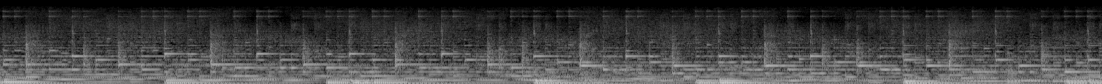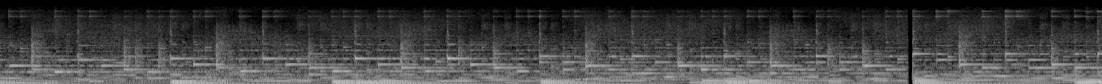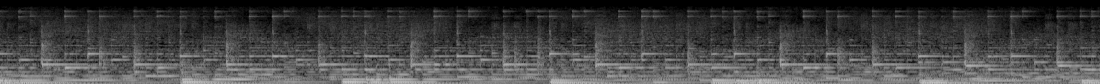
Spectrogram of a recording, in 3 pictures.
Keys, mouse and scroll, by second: 0.8 click, 4.1 click, 5.5 click, 7.7 click, 9.9 click, 12.8 click, 13.1 ctrl+s, 16.0 click, 19.0-20.4 drag, 20.8 click, 24.5-26.3 drag, 28.4 click, 28.8 ctrl+s, 31.6 ctrl+s, 32.8 ctrl+s.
